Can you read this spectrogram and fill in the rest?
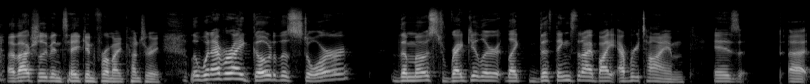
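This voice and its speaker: Smooth-voiced American-accented man chatting on stream. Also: mid-range voice. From Spain. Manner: rambling and animated, slipping between English and Spanish. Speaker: livestreamer. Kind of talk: casual livestream chat, answering chat questions.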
